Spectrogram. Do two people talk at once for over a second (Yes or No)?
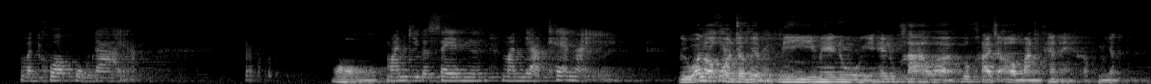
Yes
